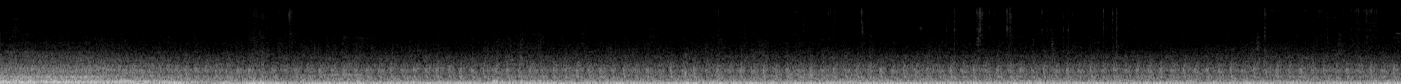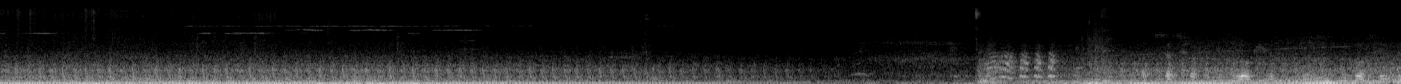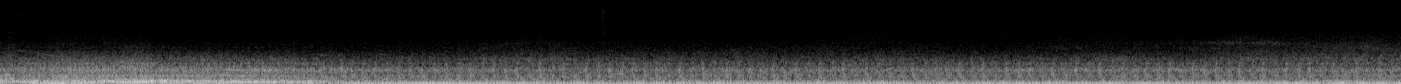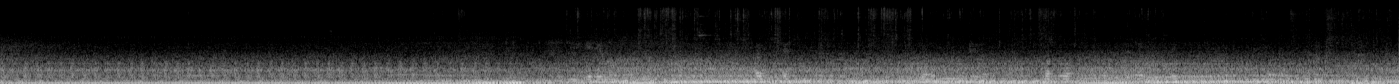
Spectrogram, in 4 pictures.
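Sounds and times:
bus diesel engine rumbling: 0:00.0 - 0:56.0
road and tyre noise: 0:00.0 - 0:56.0.

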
